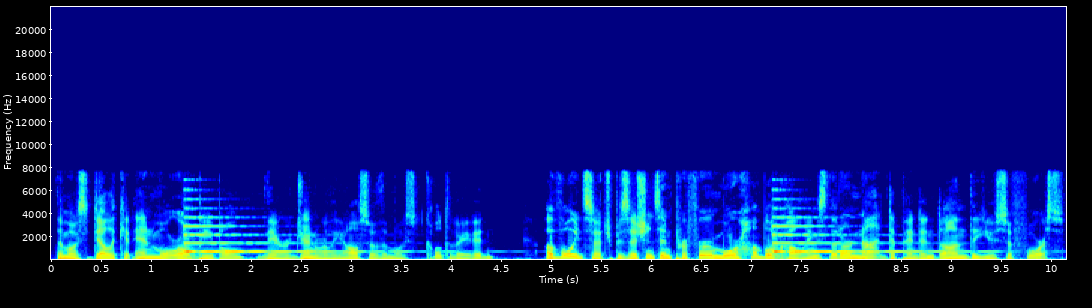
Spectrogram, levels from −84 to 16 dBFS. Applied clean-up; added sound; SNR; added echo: none; Piano; 5 dB; none.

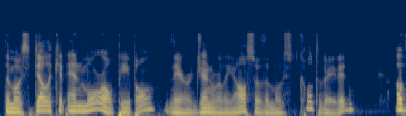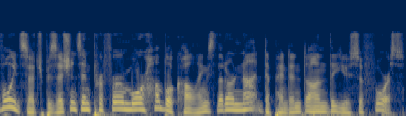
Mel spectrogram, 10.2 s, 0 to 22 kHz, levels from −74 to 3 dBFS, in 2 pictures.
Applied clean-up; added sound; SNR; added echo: none; none; none; none.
